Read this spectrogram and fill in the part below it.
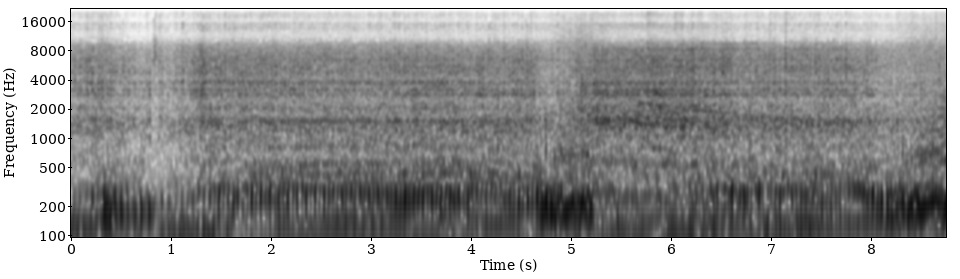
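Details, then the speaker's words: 1997 Polaris Sportsman 500 single-cylinder ATV, cold, choke off, with rebuilt carburetor: idle keeps rising and surging on its own without throttle input; owner suspects an air leak or a throttle issue. "so we've got no choke we're cold and we're idling we're picking up speed for no reason okay"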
